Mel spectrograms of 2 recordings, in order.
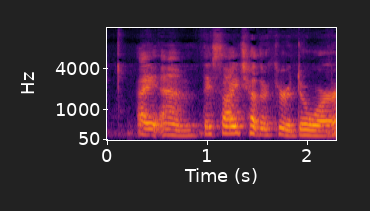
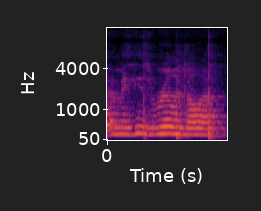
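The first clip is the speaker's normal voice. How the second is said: usual speaking voice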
